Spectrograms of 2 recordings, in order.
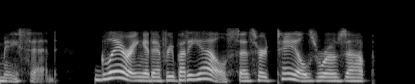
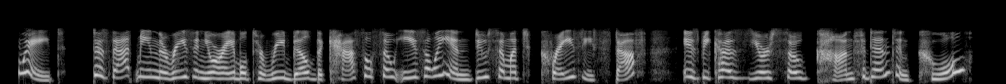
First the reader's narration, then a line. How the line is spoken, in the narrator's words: Sen blurted out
